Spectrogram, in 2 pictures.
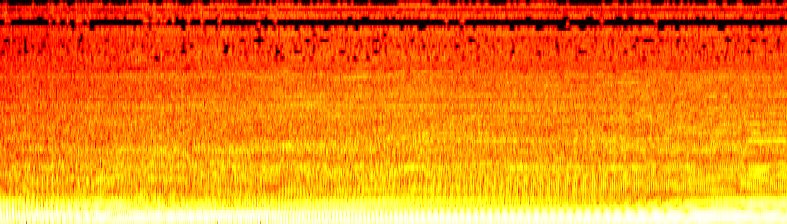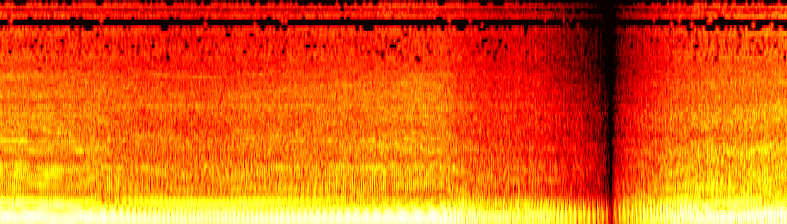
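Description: A motorcycle engine idles with a deep, throbbing exhaust rumble close by.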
